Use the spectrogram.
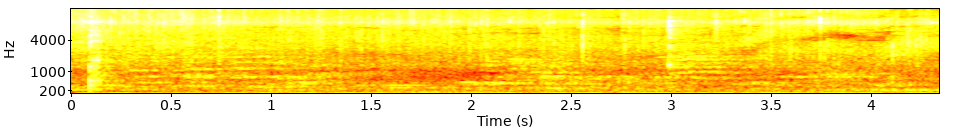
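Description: Garlic, dry chilies, cumin and mustard seeds frying in hot oil for a bhindi sabzi, giving a steady, close sizzle with faint stirring clicks and a constant low hum underneath, no talking.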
